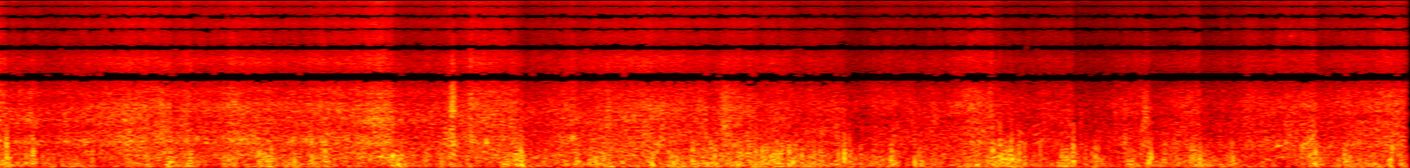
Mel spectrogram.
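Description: Wind buffeting the microphone over the rush of water and waves at sea, a steady noise broken by irregular gusts.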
